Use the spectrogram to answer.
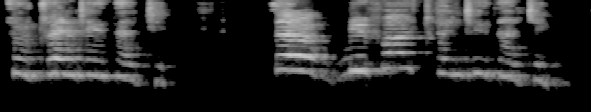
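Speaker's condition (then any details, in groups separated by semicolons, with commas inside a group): Cerebral palsy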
